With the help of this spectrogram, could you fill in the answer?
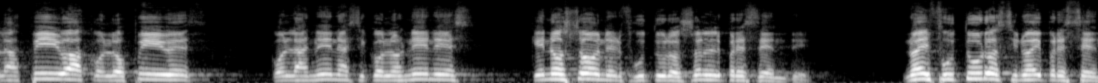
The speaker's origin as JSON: {"language": "Spanish", "town": "Hurlingham", "region": "Buenos Aires Province", "country": "Argentina", "said": "yo vengo de Hurlingham, soy colega de Juan, soy intendente en un uso de licencia en el conurbano"}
